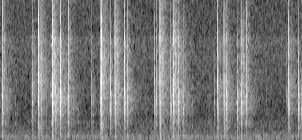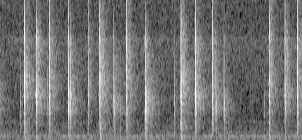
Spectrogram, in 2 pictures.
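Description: Long red acrylic nails tap the surface of a large solid wooden dining tabletop in quick rolling patterns. The result is quiet, bright, crisp clicks in bursts of rapid taps that die away almost instantly, over a faint steady hum.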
